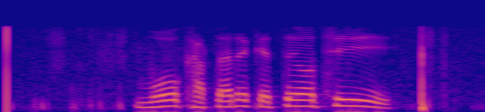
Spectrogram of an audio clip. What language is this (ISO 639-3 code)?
ori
